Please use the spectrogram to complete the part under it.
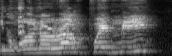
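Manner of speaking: very drawn-out, slow, deadly serious drawl. Repeating the other speaker's quote, imitating Ox from Belly. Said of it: "Ox from freaking Belly".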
